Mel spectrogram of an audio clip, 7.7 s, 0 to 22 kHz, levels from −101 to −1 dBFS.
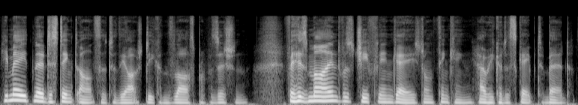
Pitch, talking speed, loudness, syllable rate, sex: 120 Hz, 185 wpm, -20 LUFS, 5.3 syllables/s, male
